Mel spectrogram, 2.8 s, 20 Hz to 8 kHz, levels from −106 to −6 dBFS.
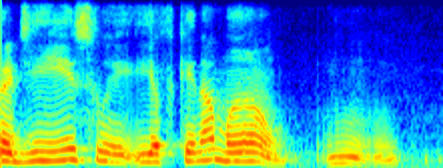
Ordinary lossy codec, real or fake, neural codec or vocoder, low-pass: Opus, 32 kbps; fake; vocoder, 44.1 kHz, 128 mel bands every 512 samples, BigVGAN v2; 7.2 kHz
